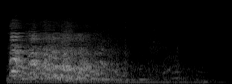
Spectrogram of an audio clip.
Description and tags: LaughLaugh in medium theatreRecorded with MD and Sony mic, above the people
